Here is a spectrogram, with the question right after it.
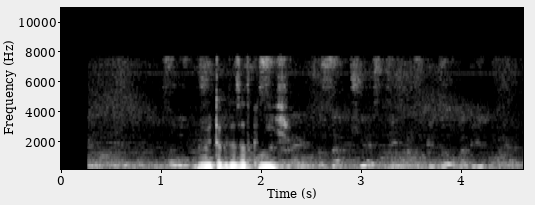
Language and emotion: Russian, angry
